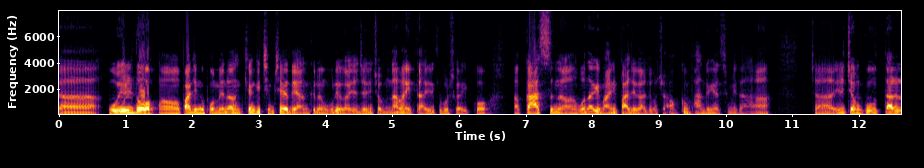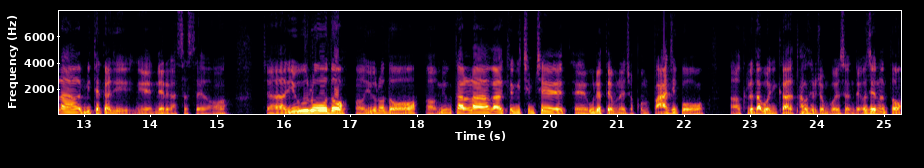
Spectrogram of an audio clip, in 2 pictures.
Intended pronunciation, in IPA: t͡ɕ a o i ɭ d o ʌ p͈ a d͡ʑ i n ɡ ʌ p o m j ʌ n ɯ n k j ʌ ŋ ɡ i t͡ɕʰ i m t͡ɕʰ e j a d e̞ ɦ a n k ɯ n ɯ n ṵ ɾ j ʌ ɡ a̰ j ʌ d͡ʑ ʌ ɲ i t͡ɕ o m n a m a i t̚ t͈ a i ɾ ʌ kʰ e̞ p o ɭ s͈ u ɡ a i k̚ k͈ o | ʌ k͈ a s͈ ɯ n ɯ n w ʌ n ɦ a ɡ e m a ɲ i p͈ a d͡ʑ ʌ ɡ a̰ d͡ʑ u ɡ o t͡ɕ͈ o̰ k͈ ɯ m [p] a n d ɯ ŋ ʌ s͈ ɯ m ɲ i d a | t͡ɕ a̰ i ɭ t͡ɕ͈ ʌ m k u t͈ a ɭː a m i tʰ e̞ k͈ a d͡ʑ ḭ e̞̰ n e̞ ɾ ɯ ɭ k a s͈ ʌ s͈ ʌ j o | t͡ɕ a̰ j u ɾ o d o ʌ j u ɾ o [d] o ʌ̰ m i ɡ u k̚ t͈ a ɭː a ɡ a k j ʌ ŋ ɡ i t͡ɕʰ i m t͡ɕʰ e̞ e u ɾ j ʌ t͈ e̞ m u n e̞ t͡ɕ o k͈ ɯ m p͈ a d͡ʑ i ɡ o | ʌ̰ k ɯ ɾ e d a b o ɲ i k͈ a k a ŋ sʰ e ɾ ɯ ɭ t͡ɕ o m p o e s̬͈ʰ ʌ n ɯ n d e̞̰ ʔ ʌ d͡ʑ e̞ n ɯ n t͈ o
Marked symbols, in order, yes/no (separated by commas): yes, yes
